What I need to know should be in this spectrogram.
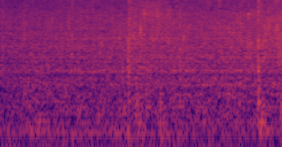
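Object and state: Nothing is struck.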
